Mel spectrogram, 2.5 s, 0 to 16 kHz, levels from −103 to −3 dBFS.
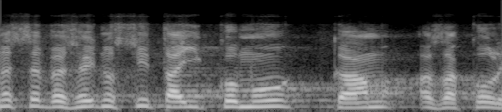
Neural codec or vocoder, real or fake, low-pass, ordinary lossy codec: none; real; 7.2 kHz; Opus, 24 kbps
